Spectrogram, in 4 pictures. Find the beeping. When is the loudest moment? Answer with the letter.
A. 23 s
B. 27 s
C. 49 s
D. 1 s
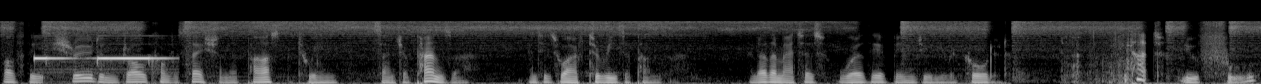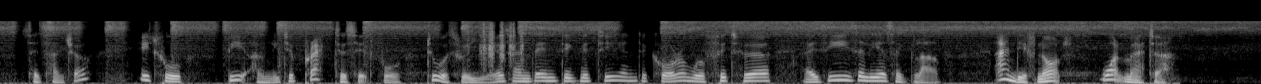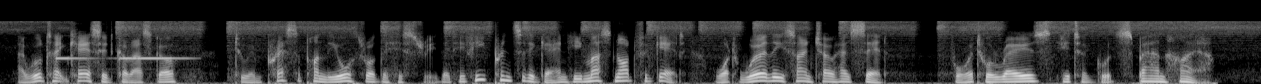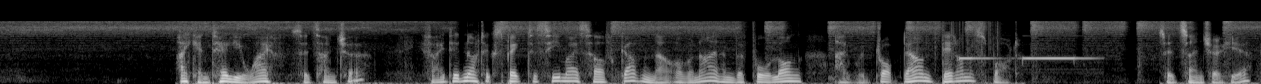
D.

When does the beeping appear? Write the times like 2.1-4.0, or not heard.
0.3-1.8, 25.8-27.2, 47.5-48.9.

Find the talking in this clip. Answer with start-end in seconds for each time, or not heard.
0.0-10.1, 11.3-24.4, 25.4-34.1, 34.8-37.4, 39.6-48.1, 49.4-50.4.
